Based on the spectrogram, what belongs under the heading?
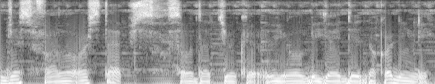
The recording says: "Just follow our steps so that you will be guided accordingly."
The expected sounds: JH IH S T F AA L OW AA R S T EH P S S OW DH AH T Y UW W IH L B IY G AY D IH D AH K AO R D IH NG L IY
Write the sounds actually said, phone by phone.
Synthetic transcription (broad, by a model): JH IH S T F AA L OW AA W S T EH P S S OW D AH T Y UW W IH L B IY G AY D IH D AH K AO R D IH NG L IY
